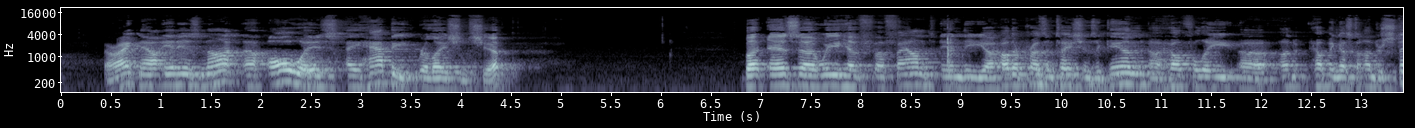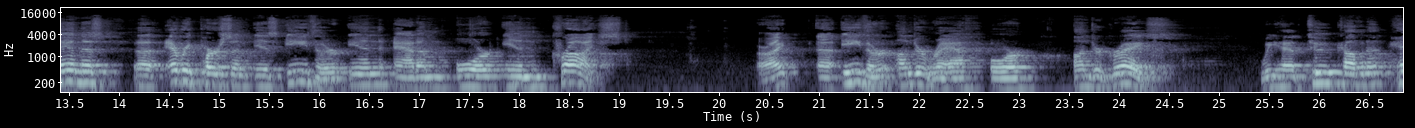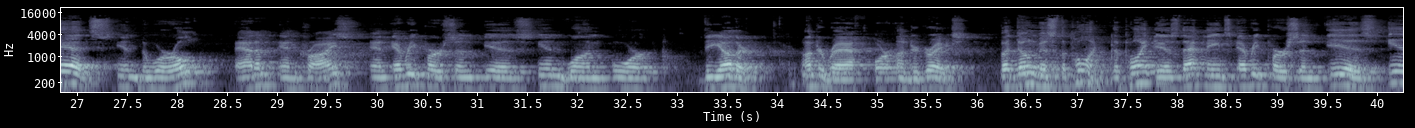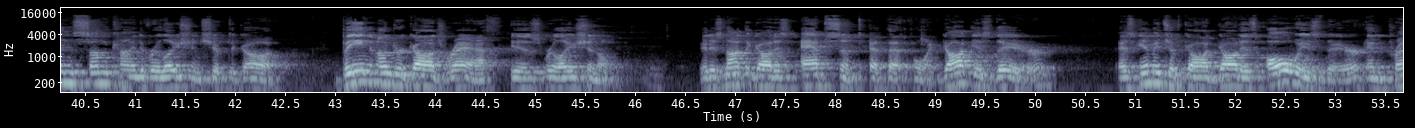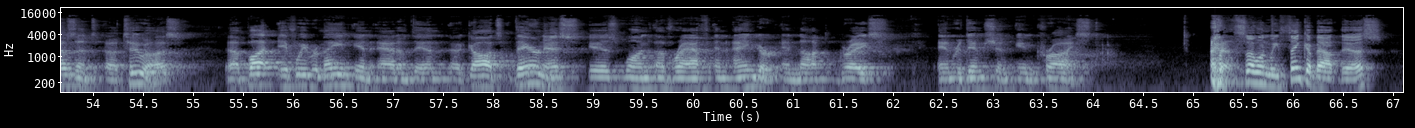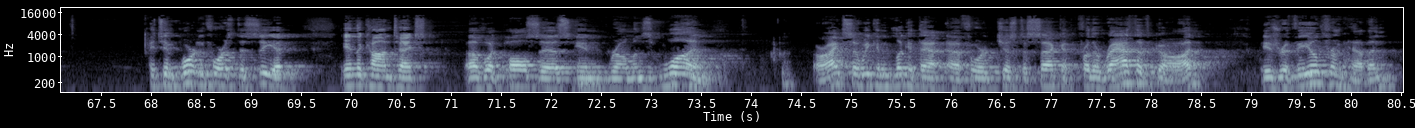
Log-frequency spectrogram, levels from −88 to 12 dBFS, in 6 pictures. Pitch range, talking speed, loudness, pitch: 135-165 Hz, 145 wpm, -21 LUFS, 150 Hz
